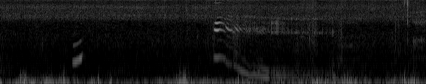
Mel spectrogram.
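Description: A woman imitating a sika deer's call: a short rising squeak about a second in, then a long call that slides down in pitch and settles into a held low note.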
